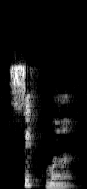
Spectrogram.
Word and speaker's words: sigma: seperti berikut ini yaitu Sigma ya Jadi ini dia tadi bacanya Sigma Sigma Bentuknya itu seperti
